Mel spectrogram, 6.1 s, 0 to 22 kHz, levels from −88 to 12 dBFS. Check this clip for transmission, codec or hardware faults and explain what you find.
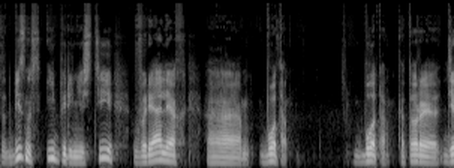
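Nothing stood out on listening to this speech clip, and there is nothing here to trace to transmission, the codec or the hardware.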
